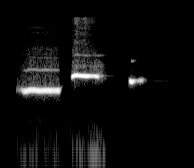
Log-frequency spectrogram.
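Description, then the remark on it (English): A short whistled tune of three notes: a low sustained tone, a higher held note, then a brief clipped note, clear with no talking. “He said, I heard you whistling as you were coming up the stairs.”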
